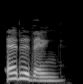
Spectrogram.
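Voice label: "editing", British English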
